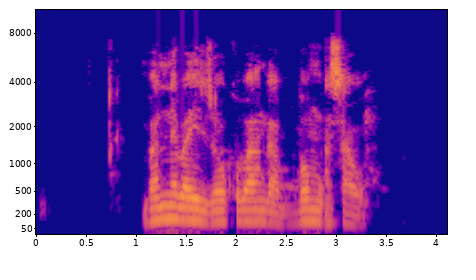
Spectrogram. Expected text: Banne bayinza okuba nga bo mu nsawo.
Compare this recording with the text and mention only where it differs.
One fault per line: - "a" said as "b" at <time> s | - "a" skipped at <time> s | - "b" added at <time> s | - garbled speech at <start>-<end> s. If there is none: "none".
none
